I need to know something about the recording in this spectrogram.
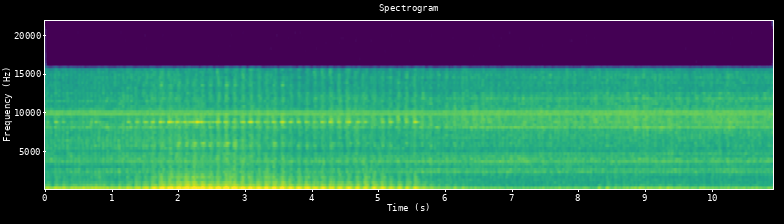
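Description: A wood lathe spinning a cherry blank at reduced speed while a gouge cuts across its face, the cut pulsing in a rapid beat about five or six times a second. The cutting is loudest in the first half and eases off about six seconds in.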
